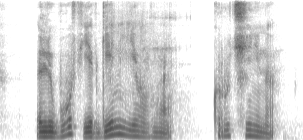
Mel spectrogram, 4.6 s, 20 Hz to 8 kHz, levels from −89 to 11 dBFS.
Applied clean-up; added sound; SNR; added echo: neural mask model RNNoise.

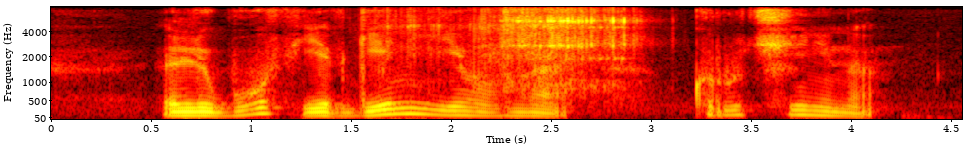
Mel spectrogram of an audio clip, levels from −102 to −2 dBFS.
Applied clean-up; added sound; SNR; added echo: none; Coin (dropping) / Glass; -5 dB; none.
